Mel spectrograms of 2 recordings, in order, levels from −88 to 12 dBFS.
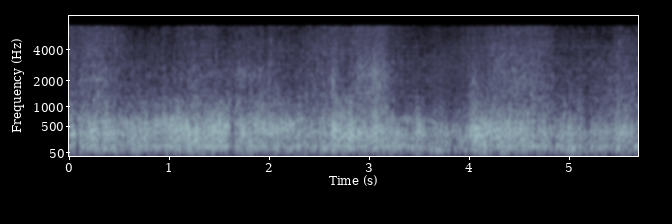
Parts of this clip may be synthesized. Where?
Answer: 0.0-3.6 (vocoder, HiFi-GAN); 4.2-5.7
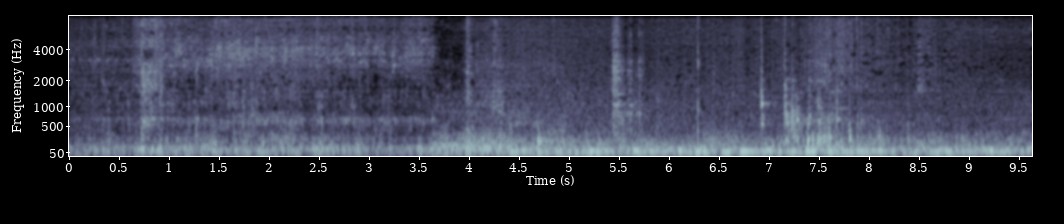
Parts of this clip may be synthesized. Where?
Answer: 0.0-1.4 (vocoder, HiFi-GAN); 2.3-4.4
